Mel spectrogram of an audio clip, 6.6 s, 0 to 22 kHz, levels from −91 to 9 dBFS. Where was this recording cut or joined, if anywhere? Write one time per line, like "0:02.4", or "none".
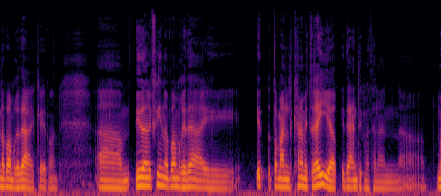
0:05.0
